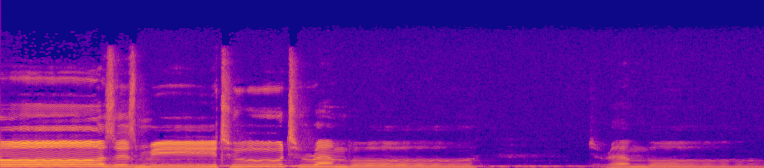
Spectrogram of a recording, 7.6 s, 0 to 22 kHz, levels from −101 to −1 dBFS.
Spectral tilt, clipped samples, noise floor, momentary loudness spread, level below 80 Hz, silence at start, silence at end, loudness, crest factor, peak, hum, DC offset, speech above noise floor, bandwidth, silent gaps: -2 dB/octave; under 0.1%; -53 dBFS; 22 LU; under -90 dBFS; 0 s; 0 s; -25 LUFS; 18 dB; -10 dBFS; none; under 0.1%; 18 dB; 17.5 kHz; none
